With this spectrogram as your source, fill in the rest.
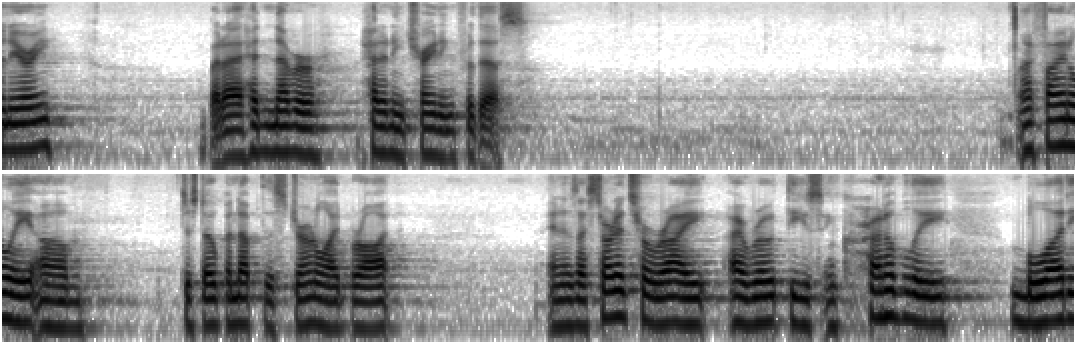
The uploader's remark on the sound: a highlight session from this year’s Restore Conference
